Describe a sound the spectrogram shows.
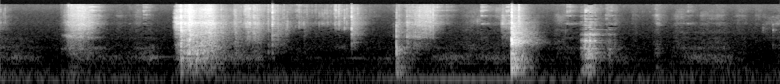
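Gloved fingers press and rustle through gritty potting soil in a pot.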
